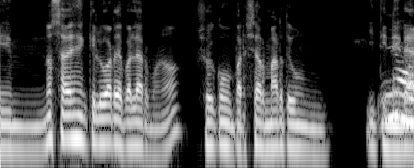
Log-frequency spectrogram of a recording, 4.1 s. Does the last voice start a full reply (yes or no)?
yes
